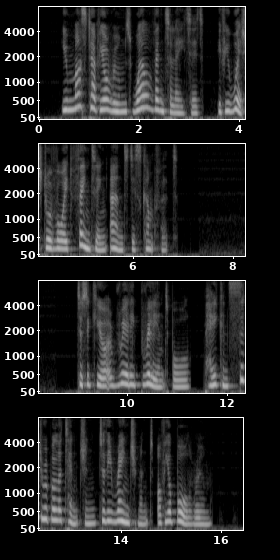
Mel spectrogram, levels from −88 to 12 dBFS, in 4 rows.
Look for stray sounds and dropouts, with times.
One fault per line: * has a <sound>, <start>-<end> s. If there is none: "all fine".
all fine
